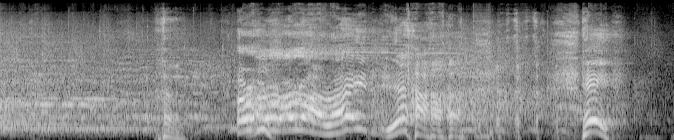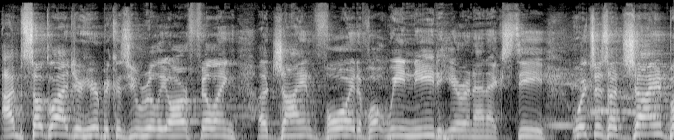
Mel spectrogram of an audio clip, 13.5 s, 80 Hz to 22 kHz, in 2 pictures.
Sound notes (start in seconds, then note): 0.0 cheers & boos; 5.6 shouting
